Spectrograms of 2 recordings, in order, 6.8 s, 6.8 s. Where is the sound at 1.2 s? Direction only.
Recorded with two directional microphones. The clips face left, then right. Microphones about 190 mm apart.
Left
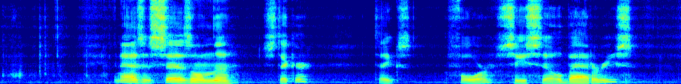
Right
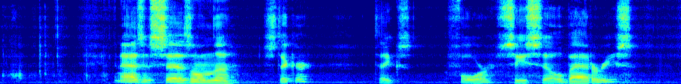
30° left (ahead or behind).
